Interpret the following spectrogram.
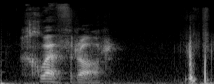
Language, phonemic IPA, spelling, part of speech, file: Welsh, /ˈχwɛvrɔr/, Chwefror, proper noun, Cy-Chwefror.ogg
- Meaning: February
